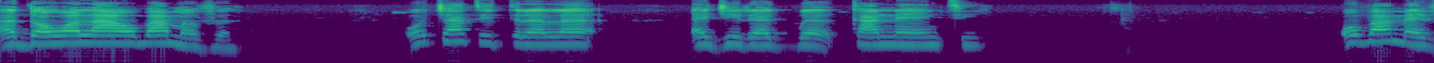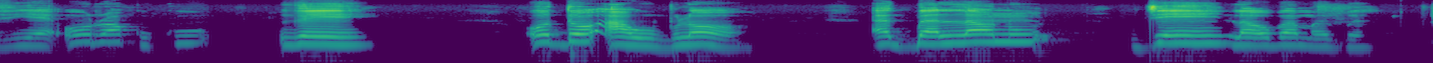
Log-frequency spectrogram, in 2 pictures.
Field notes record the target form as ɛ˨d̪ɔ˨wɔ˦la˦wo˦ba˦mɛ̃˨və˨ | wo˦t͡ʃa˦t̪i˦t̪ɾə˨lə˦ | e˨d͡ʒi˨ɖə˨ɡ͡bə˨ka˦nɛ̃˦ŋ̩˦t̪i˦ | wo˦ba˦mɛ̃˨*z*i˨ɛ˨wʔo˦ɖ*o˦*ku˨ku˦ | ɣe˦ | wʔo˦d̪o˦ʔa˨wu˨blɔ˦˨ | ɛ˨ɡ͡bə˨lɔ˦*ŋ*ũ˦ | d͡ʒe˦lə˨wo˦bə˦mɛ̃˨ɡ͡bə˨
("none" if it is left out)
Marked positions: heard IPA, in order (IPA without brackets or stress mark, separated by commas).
v, ɔ˦, n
